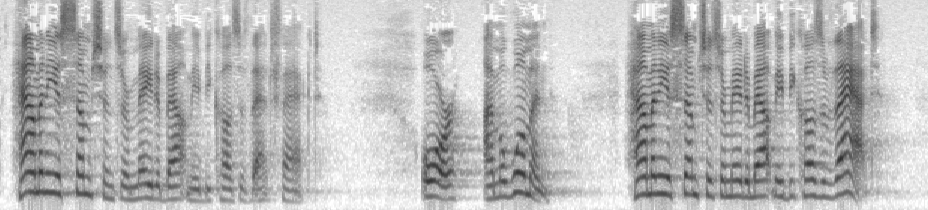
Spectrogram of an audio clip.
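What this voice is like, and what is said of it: American accent. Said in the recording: “I'm American. Duh. Y'all know that by my accent,”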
